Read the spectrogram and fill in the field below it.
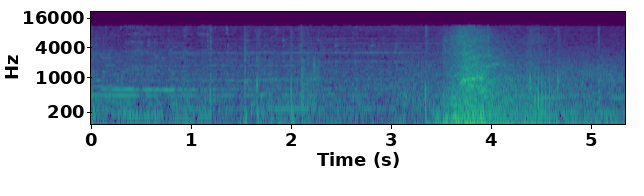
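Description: Horse galloping in The Witcher 3 video game, with a continuous rhythmic clip-clop of hooves at a steady pace, swelling into a louder swishing rush midway before settling back, no voices heard.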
